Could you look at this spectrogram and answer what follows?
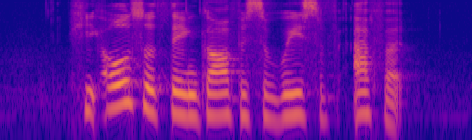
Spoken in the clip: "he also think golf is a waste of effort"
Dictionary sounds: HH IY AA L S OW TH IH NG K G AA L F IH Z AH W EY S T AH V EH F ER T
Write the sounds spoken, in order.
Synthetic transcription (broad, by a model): HH IY AA L S OW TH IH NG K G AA F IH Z AH W EY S AH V EH F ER T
